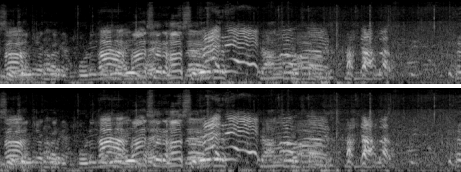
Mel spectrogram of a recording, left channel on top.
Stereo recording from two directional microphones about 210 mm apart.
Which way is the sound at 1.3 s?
Centre (ahead or behind).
